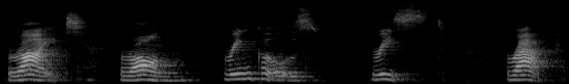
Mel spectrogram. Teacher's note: at the beginning of words we pronounce only r sound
